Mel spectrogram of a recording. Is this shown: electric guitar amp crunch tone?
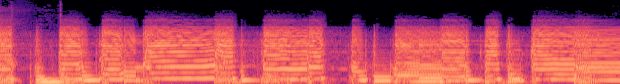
yes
